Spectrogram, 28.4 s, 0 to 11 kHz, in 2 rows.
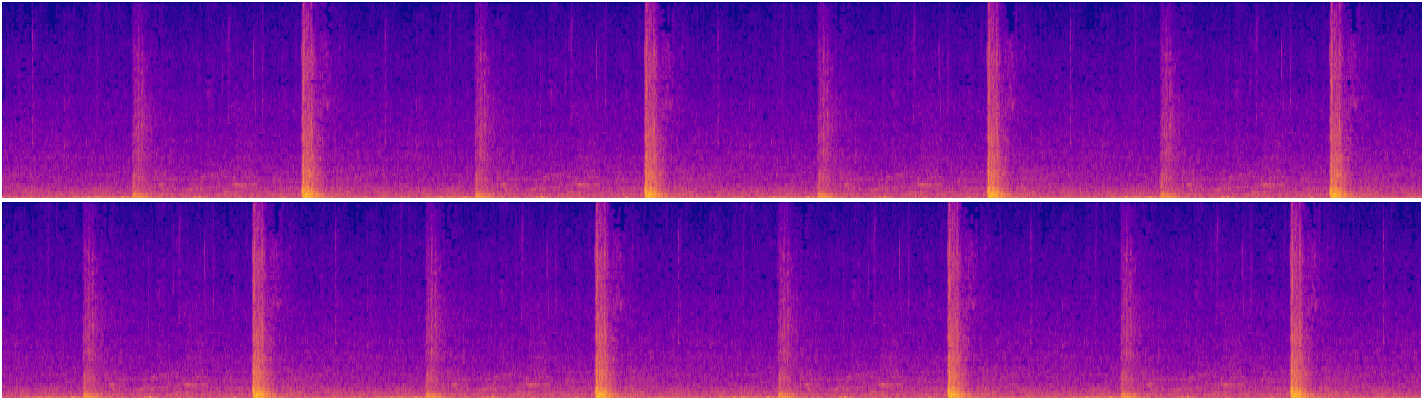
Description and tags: A van door closing twice. This is repeated 8 times (16 doors closing).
